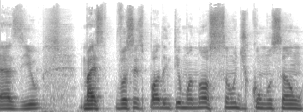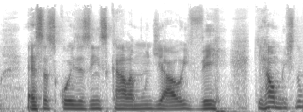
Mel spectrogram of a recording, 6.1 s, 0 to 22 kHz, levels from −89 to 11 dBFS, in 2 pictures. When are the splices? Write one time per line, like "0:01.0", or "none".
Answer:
none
